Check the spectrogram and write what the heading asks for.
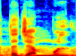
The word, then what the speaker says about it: تجمل: سے تلفظ واضح کریں۔ پہلا لفظ ہے تجمل، تے پہ زبر، جیم پہ زبر، میم پہ شد اور پیش اور لام پہ جزم۔ مصور، میم پہ پیش،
